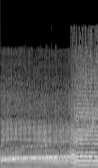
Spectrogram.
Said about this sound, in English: If you ever hear sirens now, from now on.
